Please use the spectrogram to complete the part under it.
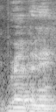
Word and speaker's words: Revenant: And it was like, I forgot the guy's name, but he was from, Reverend, or how you say it? – Revenant.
